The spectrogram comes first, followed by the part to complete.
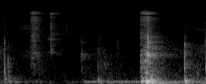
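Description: Handling noise as a phone camera is picked up and carried: a few light knocks and one dull thump about one and a half seconds in.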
